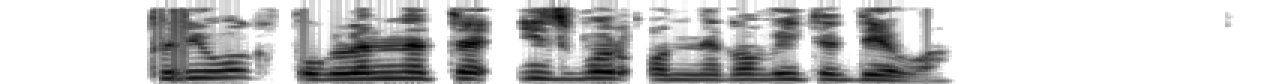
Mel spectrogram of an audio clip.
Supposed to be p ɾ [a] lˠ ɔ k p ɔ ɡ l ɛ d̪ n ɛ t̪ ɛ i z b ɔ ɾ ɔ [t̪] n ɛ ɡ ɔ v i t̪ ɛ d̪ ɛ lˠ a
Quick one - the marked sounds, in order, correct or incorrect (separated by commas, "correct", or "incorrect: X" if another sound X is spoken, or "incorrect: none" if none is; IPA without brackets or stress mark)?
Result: incorrect: i, incorrect: d̪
